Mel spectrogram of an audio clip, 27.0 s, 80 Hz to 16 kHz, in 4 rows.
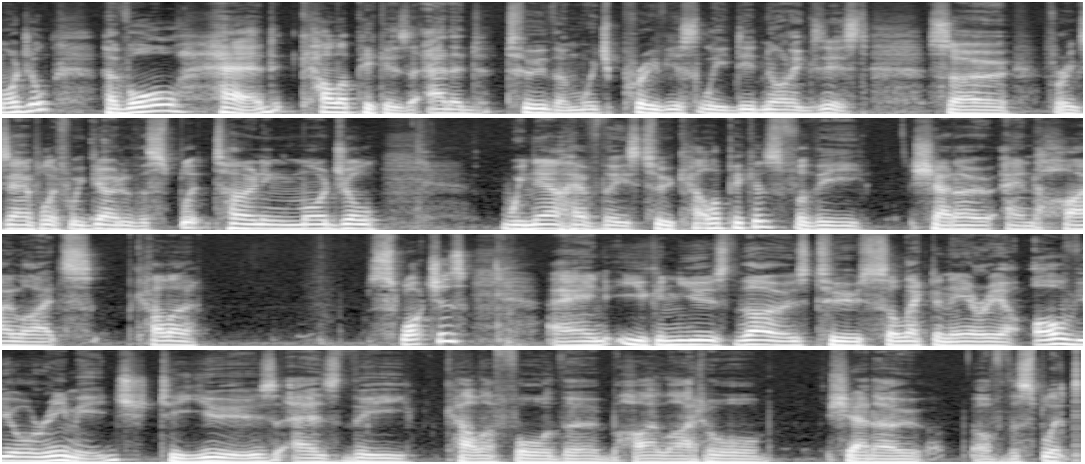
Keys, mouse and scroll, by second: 7.4 click.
